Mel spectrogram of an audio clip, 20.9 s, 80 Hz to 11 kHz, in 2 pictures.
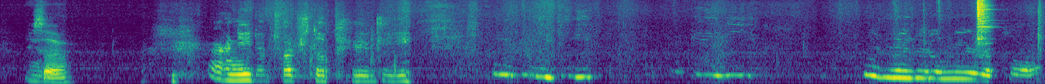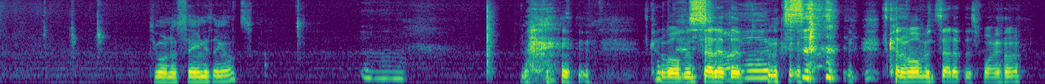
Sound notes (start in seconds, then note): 4.7 mumbles; 15.6 man chuckles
